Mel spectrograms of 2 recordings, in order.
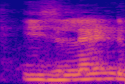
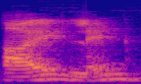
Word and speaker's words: आइलैंड: इसे कुछ लोग इजलैंड भी पढ़ते हैं जो बिल्कुल गलत है। इसे इजलैंड नहीं, आइसलैंड नहीं इसे इजलैंड भी नहीं पढ़ेंगे और इसे आइसलैंड भी नहीं पढ़ेंगे। इसको आइलैंड पढ़ेंगे।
